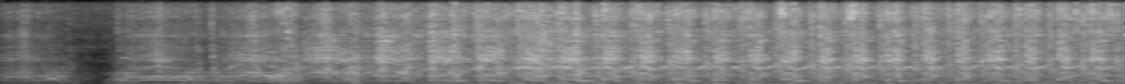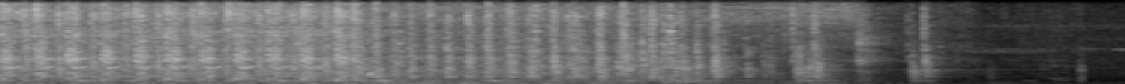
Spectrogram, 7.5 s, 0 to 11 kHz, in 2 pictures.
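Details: Ford New Holland LX865 skid steer, 65 hp turbo three-cylinder diesel with water-contaminated fuel: starter cranks about six seconds with even compression but no start after filter priming; injection pump later sent for rebuild.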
